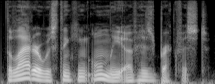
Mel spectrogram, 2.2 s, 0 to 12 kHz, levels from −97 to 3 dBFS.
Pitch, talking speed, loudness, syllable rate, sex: 105 Hz, 225 wpm, -21 LUFS, 6.0 syllables/s, male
